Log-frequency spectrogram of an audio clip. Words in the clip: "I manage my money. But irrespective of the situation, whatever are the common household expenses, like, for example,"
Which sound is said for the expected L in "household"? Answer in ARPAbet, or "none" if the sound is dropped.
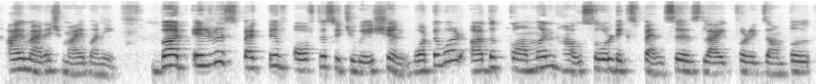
L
